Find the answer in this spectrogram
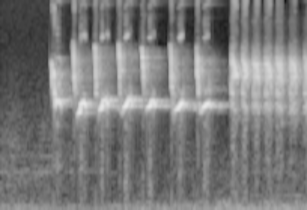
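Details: Orange-headed thrush lure song: a string of short whistled notes, each with a downward slur, repeated about every quarter second. It shifts into a harsher, buzzy rapid series near the end. The recording is intended to make other thrushes answer.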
